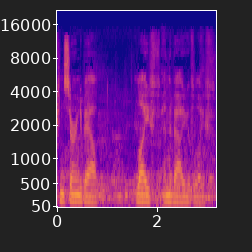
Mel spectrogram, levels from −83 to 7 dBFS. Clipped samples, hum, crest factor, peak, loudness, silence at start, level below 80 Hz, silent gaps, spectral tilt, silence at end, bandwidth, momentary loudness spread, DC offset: under 0.1%; none; 16 dB; -6 dBFS; -22 LUFS; 0 s; -50 dBFS; none; -5 dB/octave; 0 s; 15 kHz; 14 LU; under 0.1%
